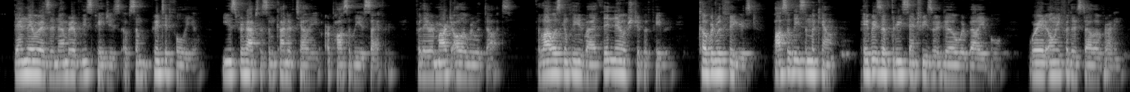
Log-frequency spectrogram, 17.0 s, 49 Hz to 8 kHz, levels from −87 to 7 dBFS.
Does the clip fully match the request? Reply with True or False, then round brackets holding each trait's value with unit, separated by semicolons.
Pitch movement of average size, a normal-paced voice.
False (3.2 semitones; 225 wpm)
